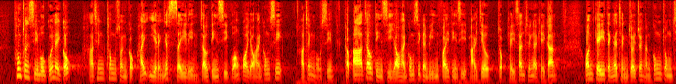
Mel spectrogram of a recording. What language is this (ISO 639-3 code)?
yue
